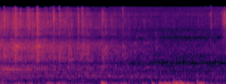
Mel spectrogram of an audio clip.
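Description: A rally crowd in Khargone claps for Modi, faint and distant, a soft steady patter of applause with a few louder swells.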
